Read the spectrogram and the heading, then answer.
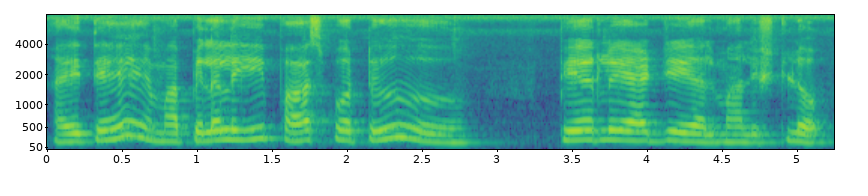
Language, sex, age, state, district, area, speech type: Telugu, male, 45-60, Andhra Pradesh, Guntur, urban, spontaneous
